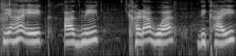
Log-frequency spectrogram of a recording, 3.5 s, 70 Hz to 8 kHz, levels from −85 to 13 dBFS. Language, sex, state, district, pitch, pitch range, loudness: Hindi, female, Himachal Pradesh, Shimla, 240 Hz, 230-265 Hz, -14 LUFS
